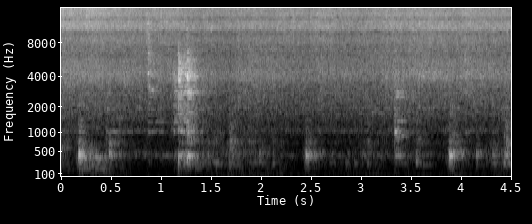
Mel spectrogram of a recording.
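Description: Chopped onion stirred and fried in a hot, slightly smoking pan for chicken dum biryani, a steady sizzle broken by a few sharp scraping strokes of the spoon, close and moderately loud with no talking.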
